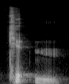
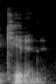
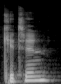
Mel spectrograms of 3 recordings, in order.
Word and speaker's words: kitten: the N example kitten you can say kitten but most people say kitten you do the stop T kit you don't release and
